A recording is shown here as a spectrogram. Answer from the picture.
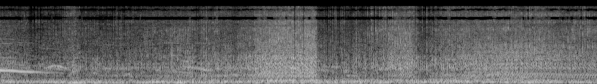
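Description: Demolition derby cars' engines running with a steady low sound, broken by a short burst of noise about three seconds in and a weaker one a second later.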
